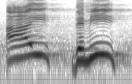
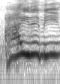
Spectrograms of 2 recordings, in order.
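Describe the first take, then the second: First: Slow, drawn-out cry of dread; long, slow frightened wail; frightened lament. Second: High, loud frightened outcry; higher, louder startled wail; cry of lament. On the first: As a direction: stretch out the wail like a man undone. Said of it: "exclamar, hermanos, es gritar como asustado". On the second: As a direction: cry out in sudden terror. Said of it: "Un, un grito de lamento". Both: Acted.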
